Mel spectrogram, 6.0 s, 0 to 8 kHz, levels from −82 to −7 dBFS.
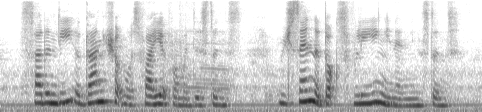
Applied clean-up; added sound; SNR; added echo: none; Bus; 15 dB; none.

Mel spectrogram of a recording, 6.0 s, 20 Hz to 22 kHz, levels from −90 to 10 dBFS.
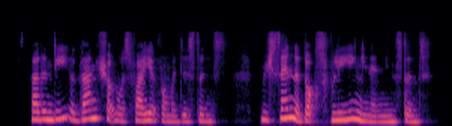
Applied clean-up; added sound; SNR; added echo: neural mask model DeepFilterNet 3.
